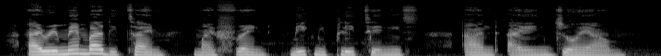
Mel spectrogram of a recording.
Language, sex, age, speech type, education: Nigerian Pidgin, female, 15-29, spontaneous, tertiary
